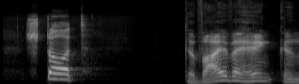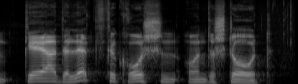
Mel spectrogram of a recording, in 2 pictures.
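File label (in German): "schdoad", wittlicher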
